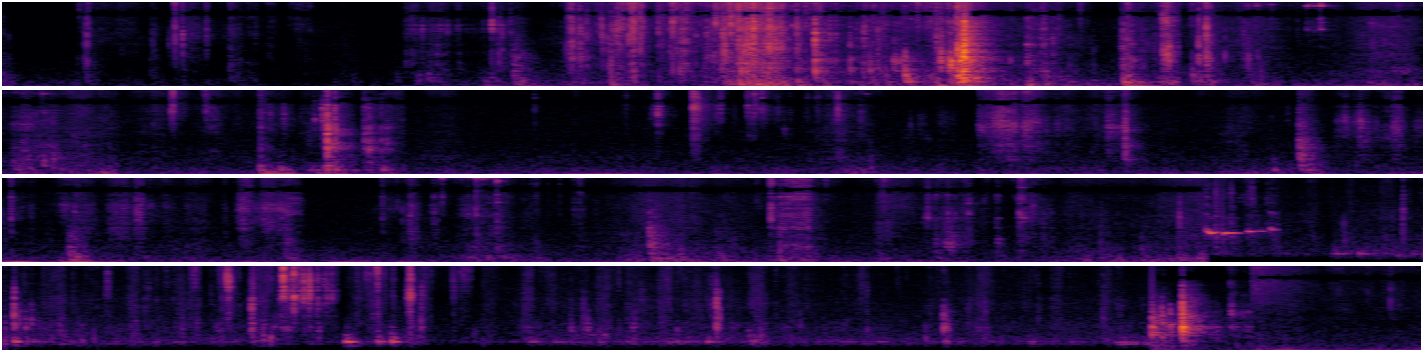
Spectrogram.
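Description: Rings and earrings being picked out of a clear plastic bag and pouches and set into a fabric-lined red oak jewelry box: scattered small clicks and clinks with plastic crinkling, the loudest rustling a few seconds in.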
